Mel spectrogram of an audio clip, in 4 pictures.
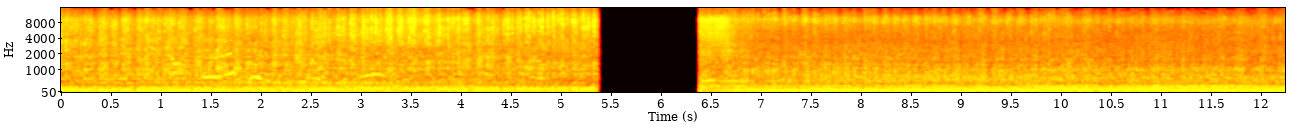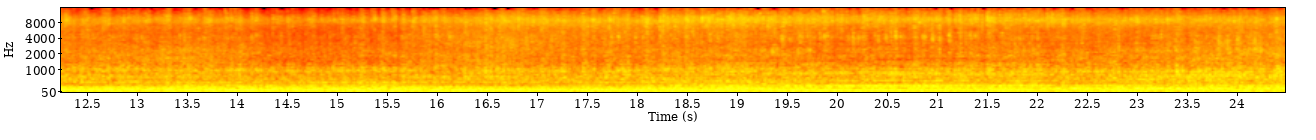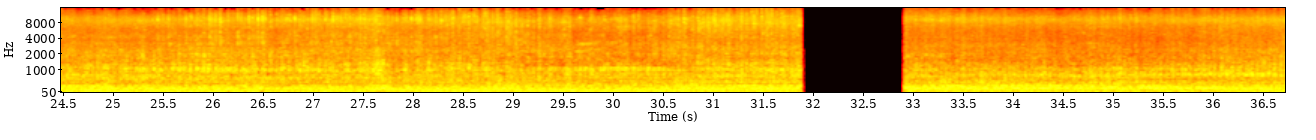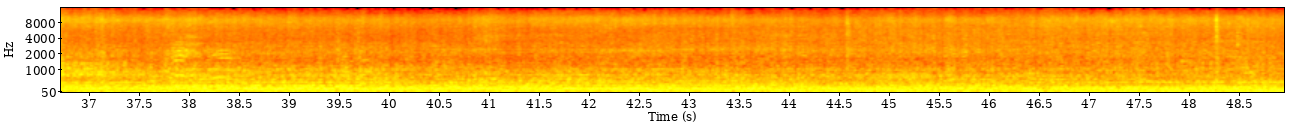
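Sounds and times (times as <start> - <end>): car engine idling: 0.0 - 5.4, 6.4 - 31.9, 32.9 - 48.9.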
